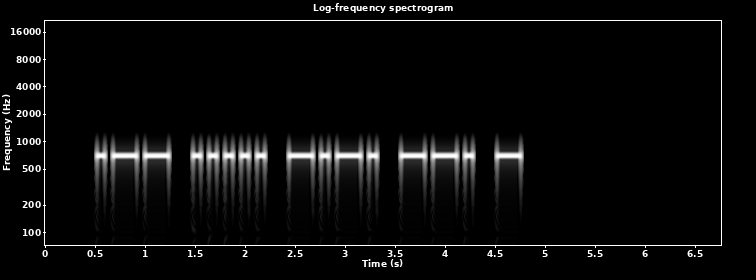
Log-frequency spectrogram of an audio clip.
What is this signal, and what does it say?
Morse code, heard as a keyed tone, about 15 wpm, 700 Hz. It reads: W5CGT
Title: USA Call Signs - 5 Characters - 15wpm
